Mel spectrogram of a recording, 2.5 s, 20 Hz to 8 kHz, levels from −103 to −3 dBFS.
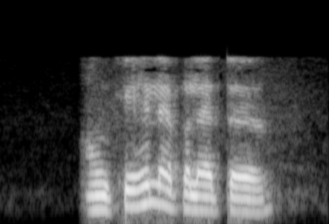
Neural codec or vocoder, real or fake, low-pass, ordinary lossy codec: none; real; 7.2 kHz; AAC, 16 kbps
